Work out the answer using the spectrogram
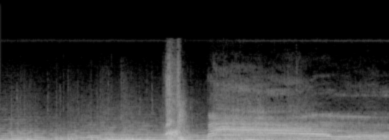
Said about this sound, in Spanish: Una flecha se clava en su pierna.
